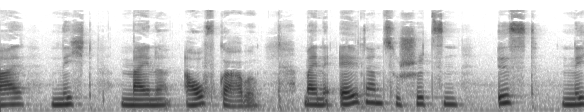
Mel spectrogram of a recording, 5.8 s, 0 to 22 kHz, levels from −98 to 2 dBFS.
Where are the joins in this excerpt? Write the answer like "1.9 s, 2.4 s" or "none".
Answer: none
